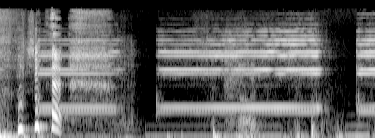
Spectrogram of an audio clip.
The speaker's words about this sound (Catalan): Ha saltat una alarma.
